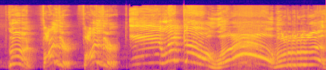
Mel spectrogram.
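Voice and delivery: ordinary talk, nothing marked

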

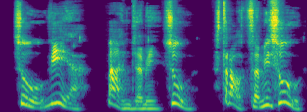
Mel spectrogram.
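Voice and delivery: high, raging taunt; desperate fury. Acted. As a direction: dare him to kill you. Peasant's desperate outburst.

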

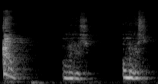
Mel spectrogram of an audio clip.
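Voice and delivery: ordinary talk

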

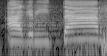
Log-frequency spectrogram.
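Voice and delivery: loud punch on "gritar"; emphatic answer. Acted. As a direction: hit the answer hard and loud. Answering his own question emphatically.

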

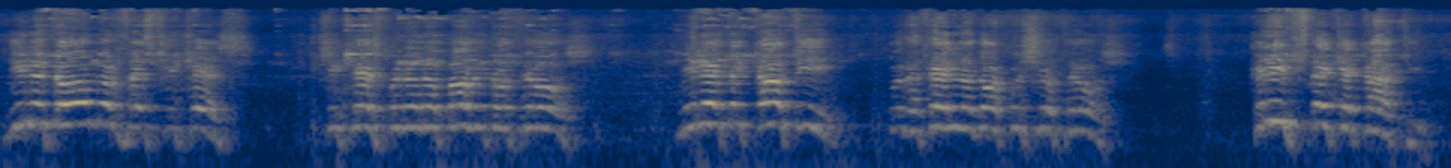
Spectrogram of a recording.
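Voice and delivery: high-pitched preaching; urgent exhortation. Real, not acted. Nun urging listeners to think of their death, urgent exhortation. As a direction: raise the voice and urge the flock.

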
